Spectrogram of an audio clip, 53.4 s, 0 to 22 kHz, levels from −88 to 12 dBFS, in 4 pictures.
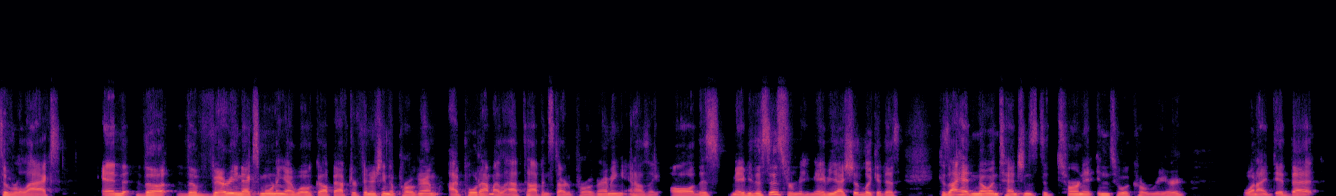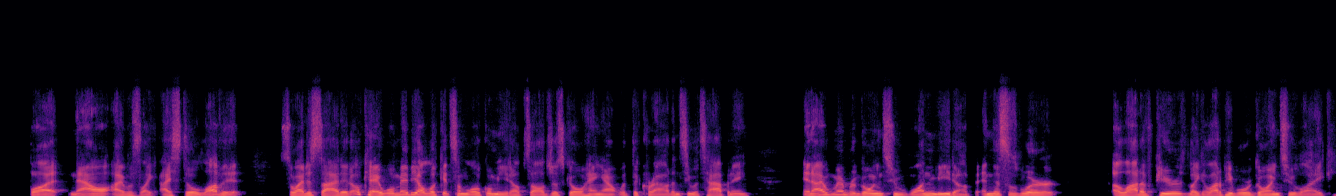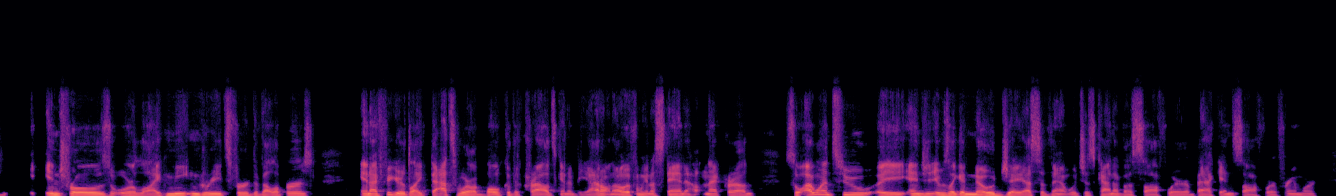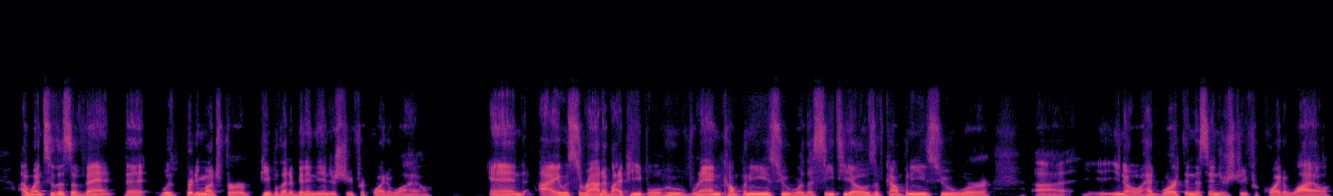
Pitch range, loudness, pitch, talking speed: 120-150 Hz, -23 LUFS, 135 Hz, 245 wpm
